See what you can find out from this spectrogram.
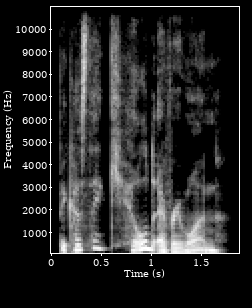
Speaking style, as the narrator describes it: muttered

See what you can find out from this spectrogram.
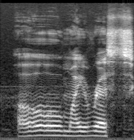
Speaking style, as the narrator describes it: Cody moaned

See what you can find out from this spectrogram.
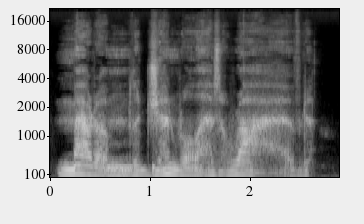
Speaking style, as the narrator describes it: In a somber voice, the butler intoned

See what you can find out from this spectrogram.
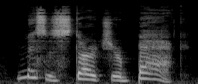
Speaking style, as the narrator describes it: All the kids yelled

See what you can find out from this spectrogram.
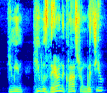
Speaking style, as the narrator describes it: Harry gasped

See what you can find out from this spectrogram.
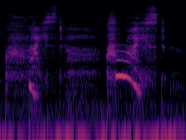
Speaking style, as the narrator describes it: Her heart began to pound, and her fingers snatched at her hair, checking it, and she whispered

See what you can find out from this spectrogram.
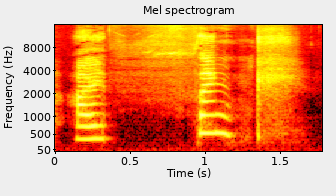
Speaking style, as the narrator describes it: Aziraphale said, his voice tremulous

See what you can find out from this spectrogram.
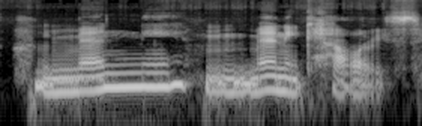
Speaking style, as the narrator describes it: he slurred

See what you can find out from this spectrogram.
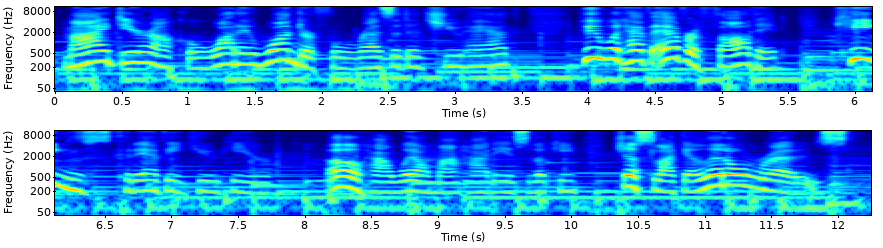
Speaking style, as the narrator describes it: the grandmother exclaimed

